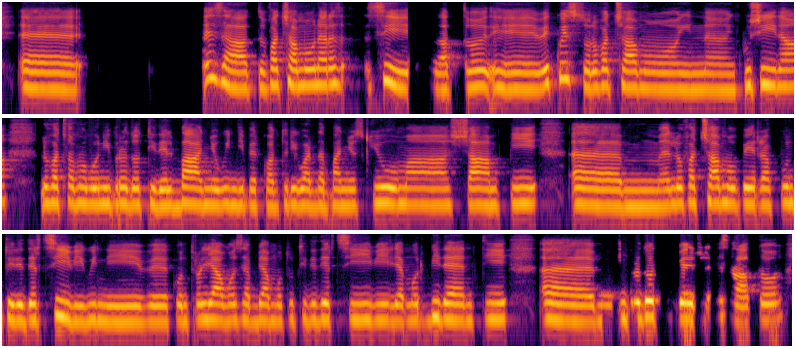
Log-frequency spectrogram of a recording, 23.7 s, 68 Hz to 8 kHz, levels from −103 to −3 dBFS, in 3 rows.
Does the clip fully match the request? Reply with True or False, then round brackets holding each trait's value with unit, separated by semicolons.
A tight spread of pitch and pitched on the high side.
True (1.6 semitones; 200 Hz)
